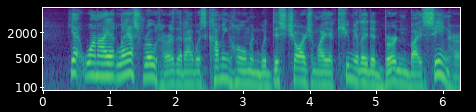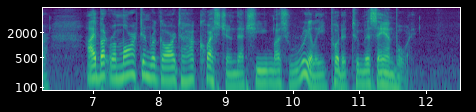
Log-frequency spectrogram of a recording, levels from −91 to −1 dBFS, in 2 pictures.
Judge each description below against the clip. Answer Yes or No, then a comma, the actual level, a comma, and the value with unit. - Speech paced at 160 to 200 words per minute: Yes, average, 180 wpm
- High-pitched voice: No, low, 125 Hz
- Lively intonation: Yes, wide, 6.8 semitones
